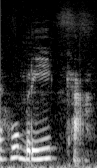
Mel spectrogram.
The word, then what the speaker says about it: rubrica: para quem não sabe o certo é rubrika ela é uma paroxítona ela não é proparoxítona ou seja na palavra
